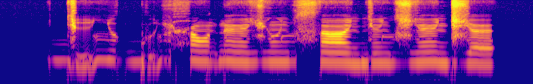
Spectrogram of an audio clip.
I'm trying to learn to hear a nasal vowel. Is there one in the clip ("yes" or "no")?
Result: yes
